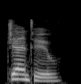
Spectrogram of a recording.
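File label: "gentoo", British English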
